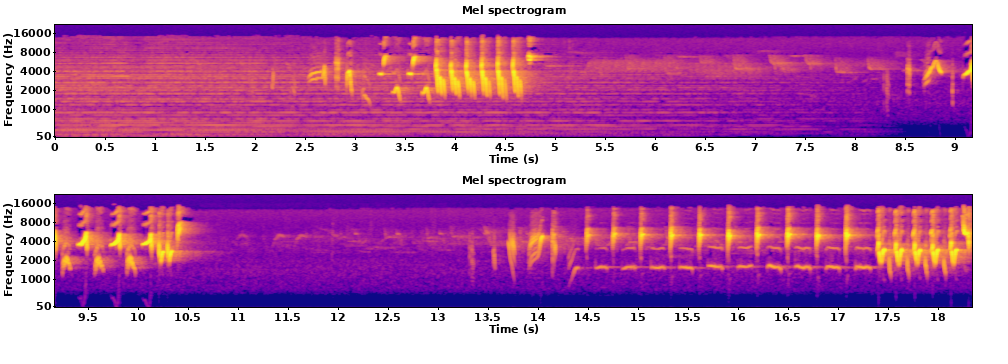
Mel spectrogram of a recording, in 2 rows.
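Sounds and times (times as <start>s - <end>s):
low music: 0.0s - 8.2s
nightingale singing trills and whistles: 2.4s - 5.0s, 6.1s - 18.3s.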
